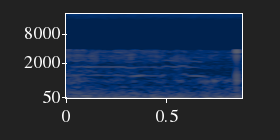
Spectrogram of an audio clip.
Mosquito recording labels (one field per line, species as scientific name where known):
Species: mosquito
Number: one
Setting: cup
